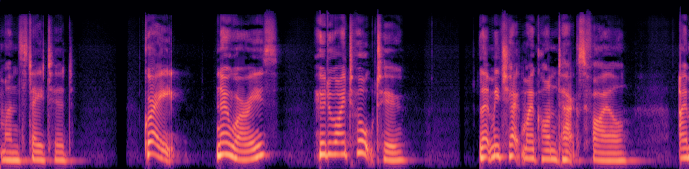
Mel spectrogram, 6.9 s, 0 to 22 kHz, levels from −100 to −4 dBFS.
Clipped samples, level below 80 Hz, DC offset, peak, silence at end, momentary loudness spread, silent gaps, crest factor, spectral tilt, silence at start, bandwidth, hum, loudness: under 0.1%; -74 dBFS; under 0.1%; -8 dBFS; 0 s; 11 LU; 1.16-1.26 s; 20 dB; -4.5 dB/octave; 0 s; 16.5 kHz; none; -28 LUFS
